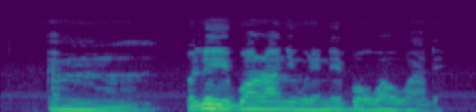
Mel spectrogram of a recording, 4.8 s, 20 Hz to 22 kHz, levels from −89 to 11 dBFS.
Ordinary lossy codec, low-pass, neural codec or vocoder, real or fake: none; 10.8 kHz; none; real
